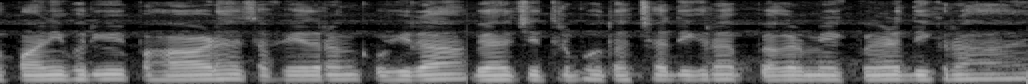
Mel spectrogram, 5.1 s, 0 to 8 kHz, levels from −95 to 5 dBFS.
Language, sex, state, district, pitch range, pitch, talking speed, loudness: Hindi, male, Jharkhand, Sahebganj, 110-120 Hz, 115 Hz, 265 wpm, -29 LUFS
